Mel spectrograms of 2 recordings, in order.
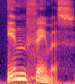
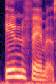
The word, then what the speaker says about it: infamous: And the transcript reminds us about pronunciation stress on the first syllable. Infamous. Correct. Infamous.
